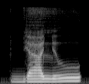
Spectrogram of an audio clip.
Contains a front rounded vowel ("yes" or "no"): no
